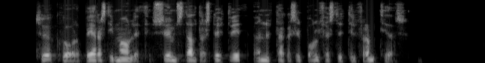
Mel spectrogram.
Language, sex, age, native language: Icelandic, male, 20-29, Icelandic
